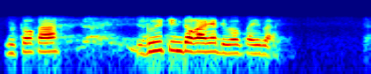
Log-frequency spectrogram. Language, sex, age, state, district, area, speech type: Assamese, female, 60+, Assam, Morigaon, rural, conversation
